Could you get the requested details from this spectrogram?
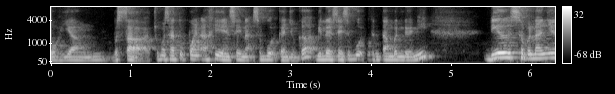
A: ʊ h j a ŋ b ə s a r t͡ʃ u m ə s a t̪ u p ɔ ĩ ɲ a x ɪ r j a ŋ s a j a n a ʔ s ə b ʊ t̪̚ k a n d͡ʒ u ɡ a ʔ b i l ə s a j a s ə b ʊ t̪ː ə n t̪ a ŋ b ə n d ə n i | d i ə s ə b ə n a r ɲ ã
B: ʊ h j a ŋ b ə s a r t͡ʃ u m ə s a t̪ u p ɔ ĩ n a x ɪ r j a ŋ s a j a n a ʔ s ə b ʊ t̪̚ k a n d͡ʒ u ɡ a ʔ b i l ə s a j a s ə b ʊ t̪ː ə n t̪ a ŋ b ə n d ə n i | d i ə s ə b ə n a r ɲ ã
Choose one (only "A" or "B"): B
